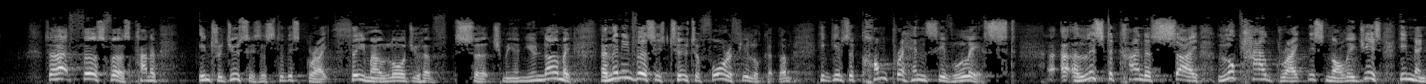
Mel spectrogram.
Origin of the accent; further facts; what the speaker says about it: Birmingham, West Midlands, United Kingdom; When I was a little boy growing up in Birmingham, I invented a great game that my mates and I used to love playing.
